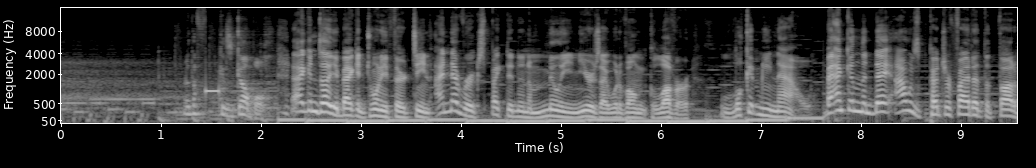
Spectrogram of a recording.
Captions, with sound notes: Where the (beep) is Gubble? And I can tell you back in 2013, I never expected in a million years, I would have owned "Glover." Look at me now. Back in the day, I was petrified at the thought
